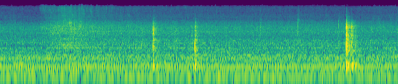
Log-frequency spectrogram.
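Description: Salmon croquettes frying in hot oil in a skillet, a steady sizzle. Three sharp clicks cut through it, the loudest about seven seconds in.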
